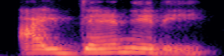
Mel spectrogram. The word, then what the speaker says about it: identity: mas também posso ouvir identity iden Ok o primeiro T com som de n porque tá do lado do n e o segundo com som de R porque tá na última sílaba pois é inglês inglês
